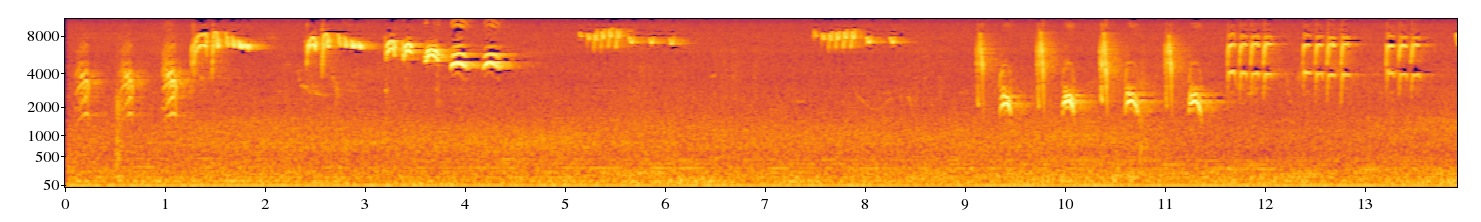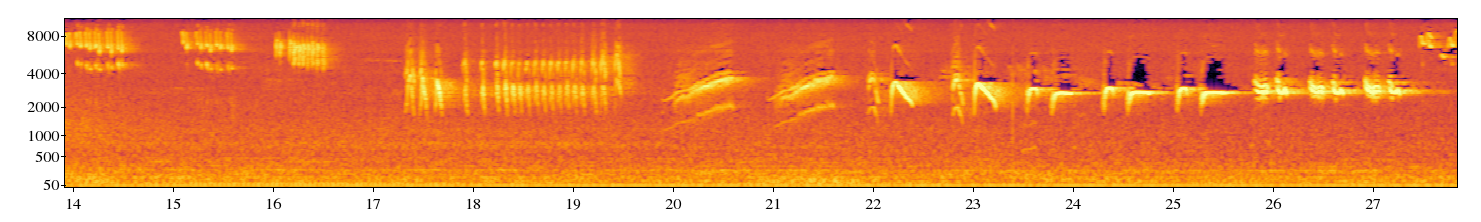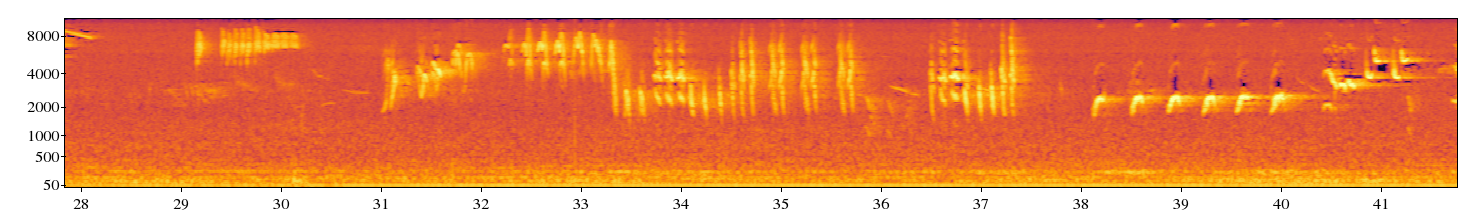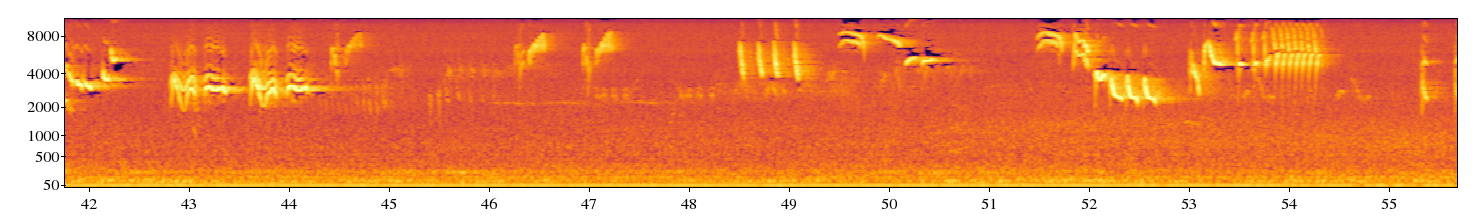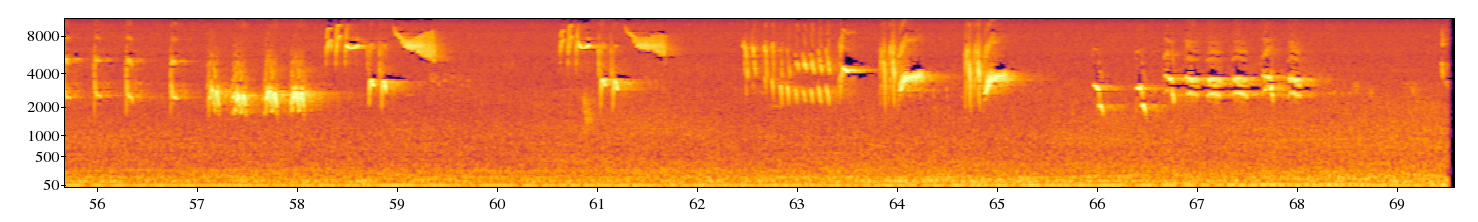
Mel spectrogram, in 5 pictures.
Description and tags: Song thrush singing it's heart out.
